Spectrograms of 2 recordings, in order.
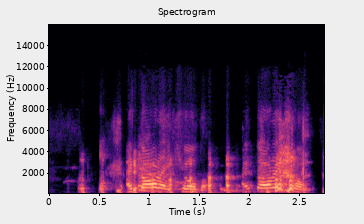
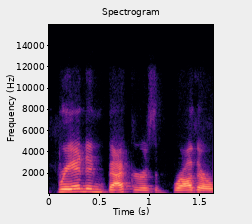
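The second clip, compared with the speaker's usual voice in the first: ordinary delivery, nothing marked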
